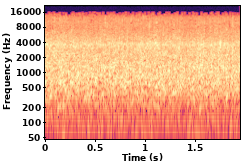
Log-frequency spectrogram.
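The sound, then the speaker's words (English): A very small stream babbles steadily where Lake Itasca funnels off into the headwaters of the Mississippi River, a continuous, even rush of flowing water with no pauses. “process down to the shores of the lake, to the headwaters, where the lake funnels off into a very small stream.”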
